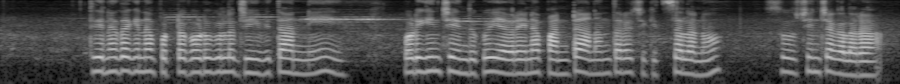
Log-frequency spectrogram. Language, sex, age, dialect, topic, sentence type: Telugu, female, 18-24, Utterandhra, agriculture, question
